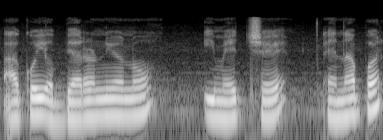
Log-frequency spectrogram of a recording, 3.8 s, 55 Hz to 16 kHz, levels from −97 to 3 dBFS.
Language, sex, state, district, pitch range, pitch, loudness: Gujarati, male, Gujarat, Gandhinagar, 135-155 Hz, 145 Hz, -15 LUFS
